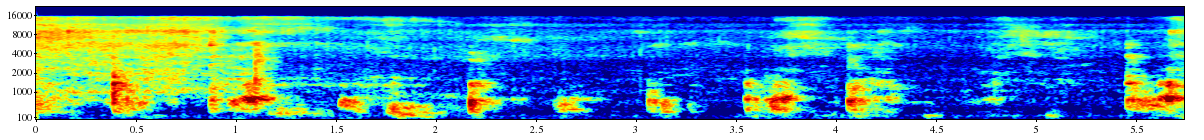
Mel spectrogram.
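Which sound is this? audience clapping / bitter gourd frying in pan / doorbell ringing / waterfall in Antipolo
bitter gourd frying in pan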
